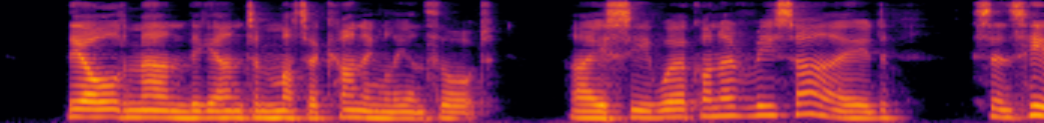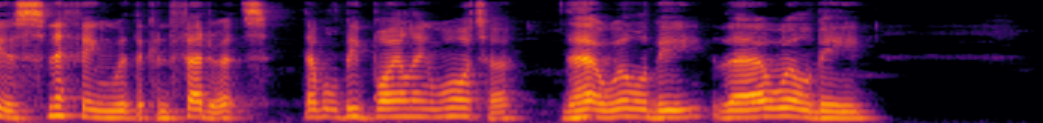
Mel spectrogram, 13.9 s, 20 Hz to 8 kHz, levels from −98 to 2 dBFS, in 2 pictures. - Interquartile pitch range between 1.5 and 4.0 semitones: Yes, average, 3.0 semitones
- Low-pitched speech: No, medium, 170 Hz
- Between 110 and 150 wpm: Yes, average, 140 wpm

